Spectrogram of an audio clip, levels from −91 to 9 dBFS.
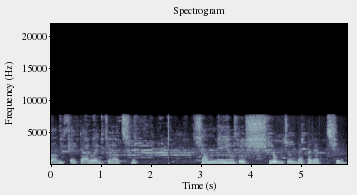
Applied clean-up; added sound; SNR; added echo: none; none; none; none.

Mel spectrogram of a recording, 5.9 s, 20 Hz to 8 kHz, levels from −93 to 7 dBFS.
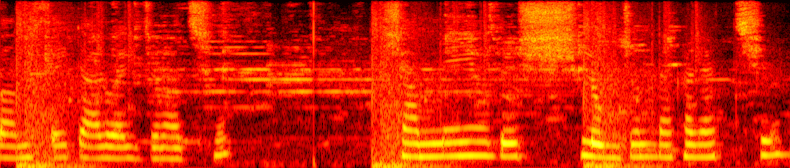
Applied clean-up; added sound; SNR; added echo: none; Gunshot, gunfire; 10 dB; none.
